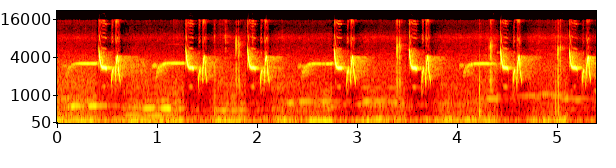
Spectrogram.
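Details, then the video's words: Male Ashy Tailorbird lure sound, played to get birds to respond. A level whistled lead-in runs into a sharply falling note and a brief lower chip. The phrase comes about once a second. "Suara pancingan Prenjak Kepala Merah jantan"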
